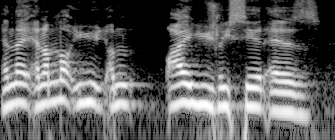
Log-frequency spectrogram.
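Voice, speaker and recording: A man's voice: a little high, moderate pace, darkish tone. A man hosting a sports podcast, chatting casually, asking curious questions and agreeing often. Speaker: podcast host.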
